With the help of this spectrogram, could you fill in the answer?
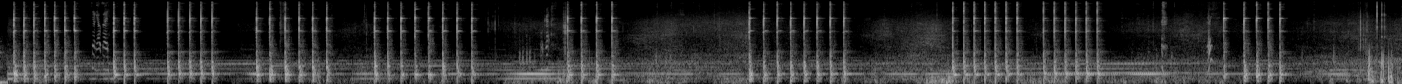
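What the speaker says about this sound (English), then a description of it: "You just pound on the rotor." A hammer pounds repeatedly on a Ram 1500 pickup's brake rotor to knock it loose, sharp metallic strikes in rapid bursts of several hits with short pauses between, loud and close, no talking.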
